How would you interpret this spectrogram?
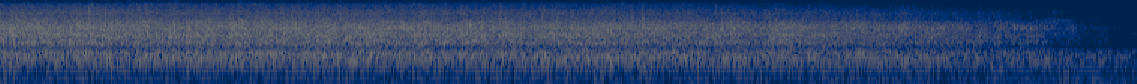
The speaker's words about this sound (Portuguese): Aplauda o Senhor.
